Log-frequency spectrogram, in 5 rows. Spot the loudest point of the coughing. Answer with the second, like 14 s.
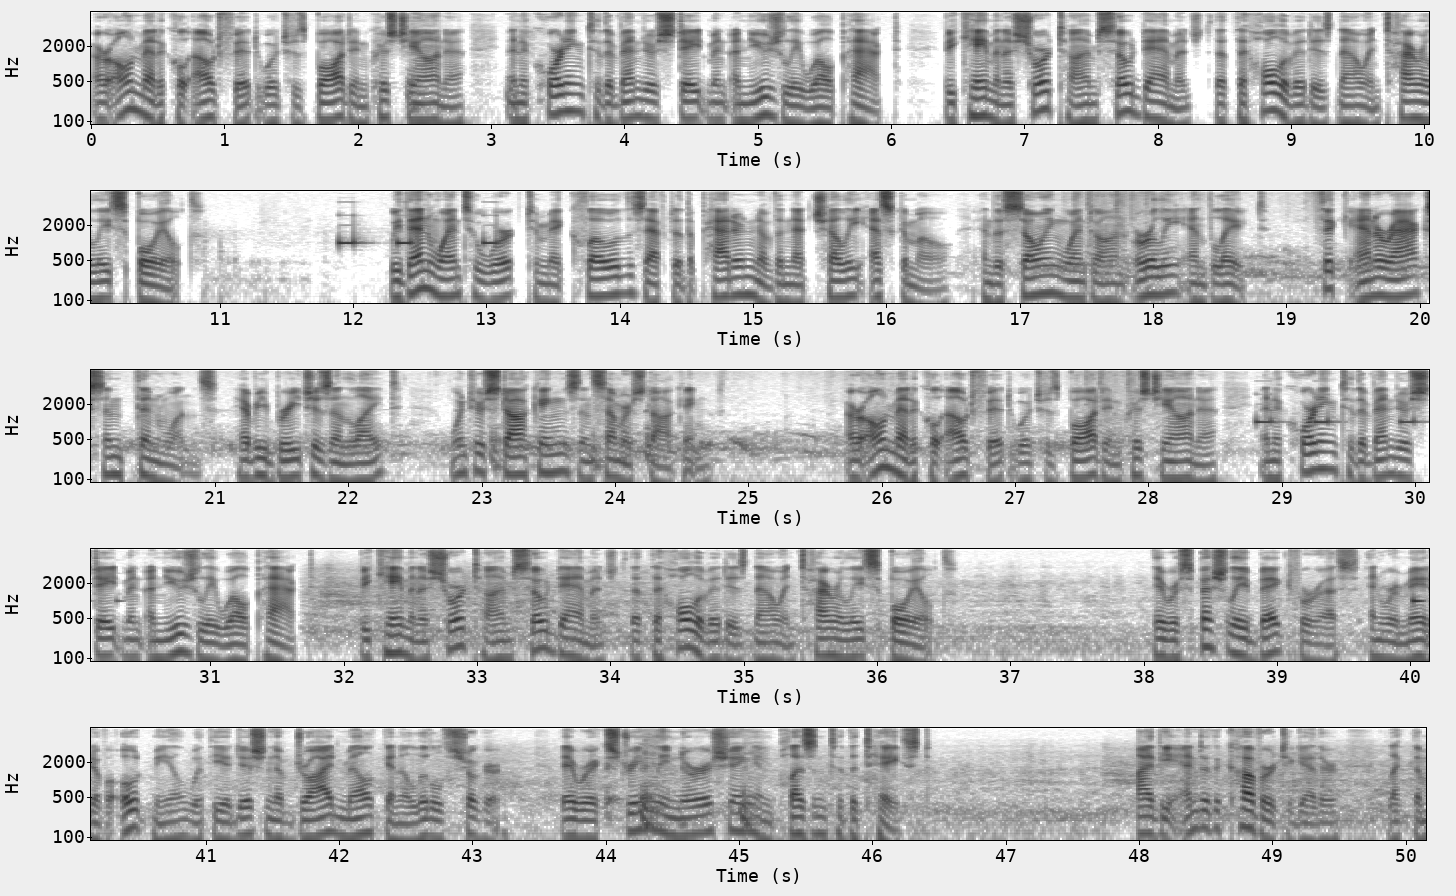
44 s.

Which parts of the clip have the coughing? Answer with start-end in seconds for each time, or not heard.
2.1-3.4, 22.9-24.5, 44.0-45.2.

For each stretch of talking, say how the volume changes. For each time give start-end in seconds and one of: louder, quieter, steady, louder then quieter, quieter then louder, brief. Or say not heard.
0.0-10.8 steady
12.2-24.8 steady
25.7-36.5 steady
38.0-46.5 steady
48.0-50.1 brief.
